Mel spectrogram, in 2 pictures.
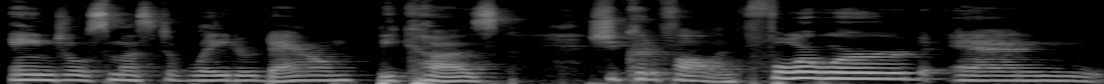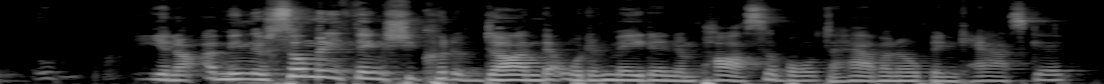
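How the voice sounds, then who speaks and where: Middle-aged woman, dark roomy voice. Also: lowish voice. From Ohio, United States. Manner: halting, with restarts and repeated words. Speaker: bereaved mother, podcast guest. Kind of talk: emotional personal storytelling. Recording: roomy echo.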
